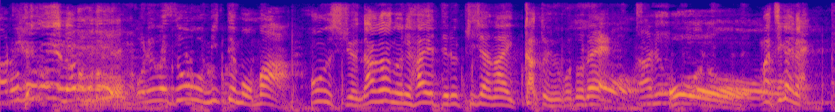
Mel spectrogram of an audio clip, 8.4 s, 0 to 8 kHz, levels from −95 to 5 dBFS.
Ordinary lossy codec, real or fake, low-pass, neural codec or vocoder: none; fake; 7.2 kHz; codec, 16 kHz, 8 kbps, FreqCodec, smaller model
